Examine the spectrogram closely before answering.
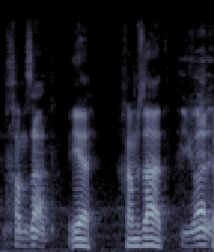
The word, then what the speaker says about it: Khamzat: that his golden boy or his guy in Khazma, you said it right. You said Khamzat? It right. Khamzat.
